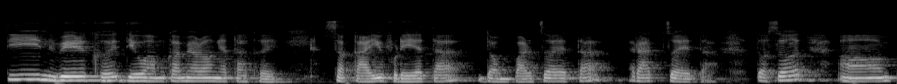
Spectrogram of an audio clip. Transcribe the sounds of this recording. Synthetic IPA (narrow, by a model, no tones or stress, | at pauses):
t̪iːnʋeɭkʰəjd̪ewɦamkamɛɭɔ̃ŋɡjɛt̪akʰəjsəkaifʰuɽejɛt̪ad̪ɔmpaɾt͡səjɛt̪aɾat̪̚t͡sɔjɛt̪a̰ | t̪əsət̪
